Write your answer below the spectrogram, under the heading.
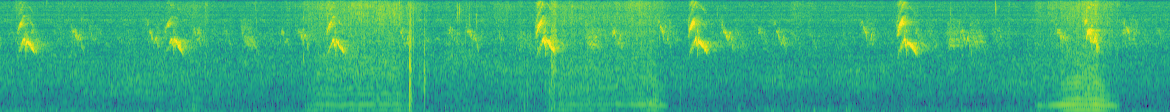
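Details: Bumblebee, also called greenhouse bee, buzzing in short bouts of a low droning hum, about a second each, separated by pauses, with small birds chirping repeatedly in the background.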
